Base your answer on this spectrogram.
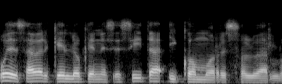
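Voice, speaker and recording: The voice has a dark, mellow tone and fairly even intonation at a fairly slow pace. The sound is dry and close with no echo. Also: man. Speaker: event moderator. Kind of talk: panel discussion.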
